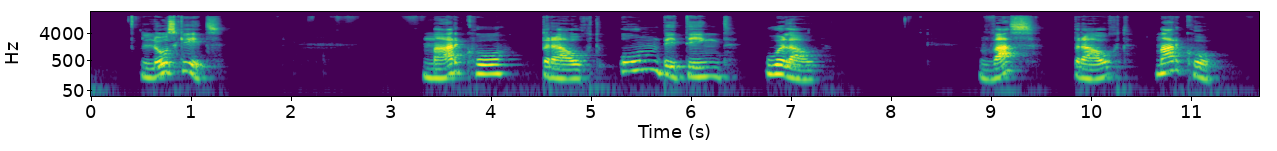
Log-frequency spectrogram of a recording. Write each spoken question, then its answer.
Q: Was braucht Marco?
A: Urlaub. Er braucht Urlaub.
